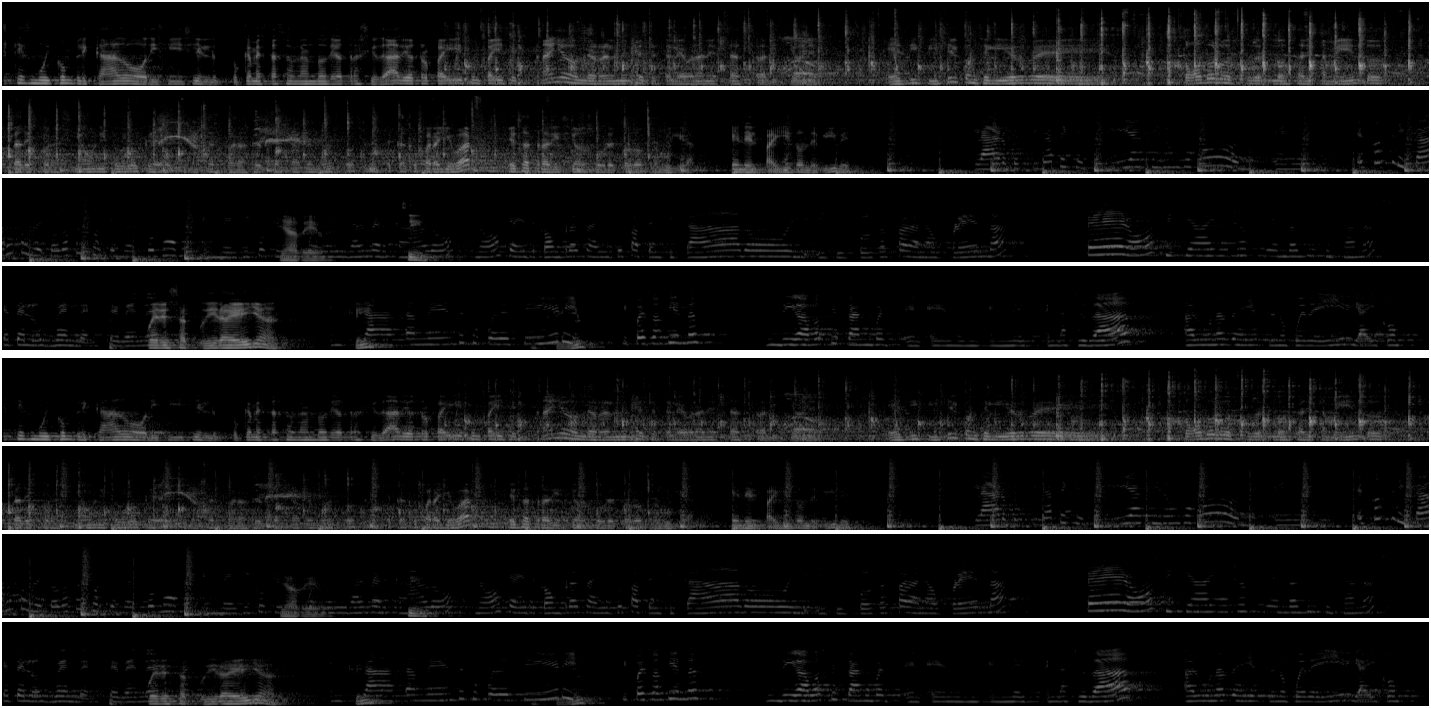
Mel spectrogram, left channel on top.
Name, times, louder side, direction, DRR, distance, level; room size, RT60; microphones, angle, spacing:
voice 1, 0.0-8.2 8.9-11.1 11.8-13.9 14.4-19.0 19.3-21.2 21.6-22.8 31.3-31.8 32.6-32.8 44.3-45.6 46.3-46.5 48.3-48.6, left 3 dB, 70° left, 11 dB, 0.8 m, -44 dB
sound 1, 4.4-21.0, left 5 dB, 35° left, 0.9 m, -44 dB
sound 2, 14.3-14.6 14.8-15.0 15.4-15.6 15.9-16.0 16.4-16.6 16.9-17.0 17.4-17.7 17.9-18.1 18.5-18.7 19.0-19.1 19.5-19.7 20.0-20.1 20.5-20.8 21.1-21.2 21.6-21.8 22.1-22.2 22.6-22.8 23.1-23.2 23.6-23.9 24.2-24.3 24.7-24.9 25.2-25.3 25.7-25.9 26.2-26.4 26.7-27.0 27.3-27.4 27.8-28.0 28.3-28.4 28.8-29.0 29.3-29.5 29.8-30.1 30.4-30.5, right 1 dB, 85° right, 2.0 m, -47 dB
voice 2, 24.0-38.6 39.4-42.3 42.8-44.7 46.1-50.0 50.4-54.1 54.6-56.8, equal, 5° right, 5 dB, 1.4 m, -55 dB
28.0 x 18.0 x 8.8 m, 1.5 s
head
